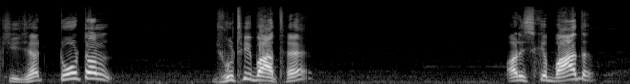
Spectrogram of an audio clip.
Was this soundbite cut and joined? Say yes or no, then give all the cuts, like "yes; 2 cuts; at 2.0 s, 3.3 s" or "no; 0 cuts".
no; 0 cuts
